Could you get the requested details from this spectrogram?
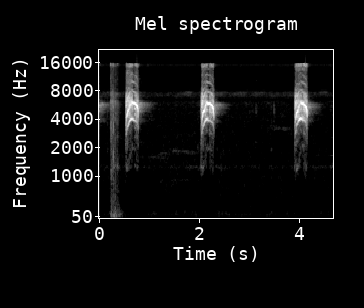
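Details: Plain-throated sunbird (kolibri kelapa, manggar) in lure audio for attracting wild birds: three sharp, high, arched chip notes roughly two seconds apart, with a low thump at the start.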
